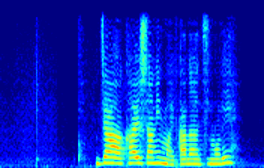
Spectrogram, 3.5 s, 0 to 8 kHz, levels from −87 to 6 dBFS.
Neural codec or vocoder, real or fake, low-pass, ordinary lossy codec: codec, 16 kHz, 1 kbps, FunCodec, trained on Chinese and English, 50 frames a second; fake; 7.2 kHz; none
